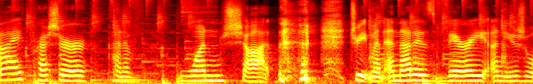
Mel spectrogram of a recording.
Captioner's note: chuckles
